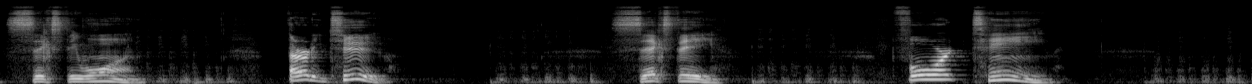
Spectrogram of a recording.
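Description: A coin scratches across a card.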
